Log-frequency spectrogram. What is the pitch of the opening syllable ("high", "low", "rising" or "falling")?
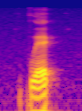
rising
